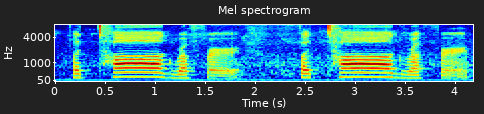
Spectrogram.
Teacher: The stress is placed on ta, and this time the T sound does sound like a T. Ta, ta, ta, ta.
